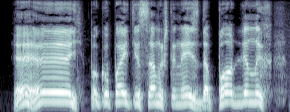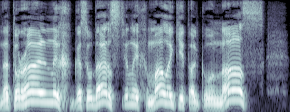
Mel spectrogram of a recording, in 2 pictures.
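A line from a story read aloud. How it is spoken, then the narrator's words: Hoarse hawker's cries. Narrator (Russian): хрипло выкрикивала Би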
